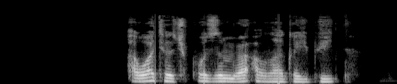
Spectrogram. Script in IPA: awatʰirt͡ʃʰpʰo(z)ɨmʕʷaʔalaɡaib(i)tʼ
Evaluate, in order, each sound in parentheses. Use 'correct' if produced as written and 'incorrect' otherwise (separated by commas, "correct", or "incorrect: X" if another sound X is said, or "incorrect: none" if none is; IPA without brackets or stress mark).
correct, correct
